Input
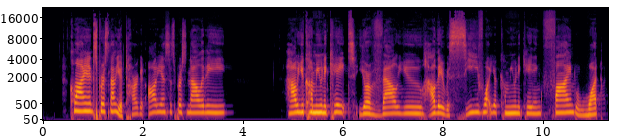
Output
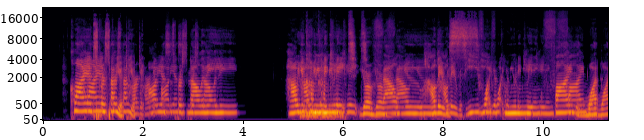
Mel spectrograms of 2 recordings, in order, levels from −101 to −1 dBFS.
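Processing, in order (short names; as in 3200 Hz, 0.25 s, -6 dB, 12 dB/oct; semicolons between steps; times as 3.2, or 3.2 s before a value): dynamic EQ 180 Hz, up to +7 dB, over -38 dBFS, Q 1.4; 5.12–5.75 band noise 120–260 Hz -26 dBFS; loudspeakers at several distances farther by 10 m -8 dB, 87 m -5 dB; gain -7.5 dB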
